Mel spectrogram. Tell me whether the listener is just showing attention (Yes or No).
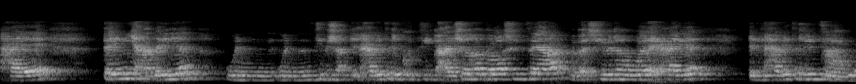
Yes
